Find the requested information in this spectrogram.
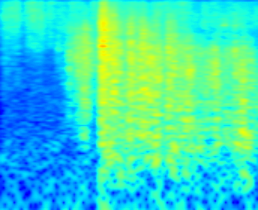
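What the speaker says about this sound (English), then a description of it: "And there goes that thunder." Thunder in the video game Forever Skies breaks out as a sudden loud crack, then a heavy rolling rumble that sustains, with a rain-like wash underneath and no talking.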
